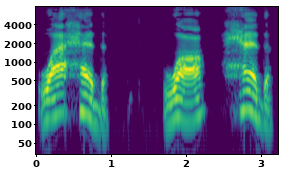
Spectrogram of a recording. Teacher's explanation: le H, qui est le H expiré dans la gorge, mais d'une façon aiguë.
